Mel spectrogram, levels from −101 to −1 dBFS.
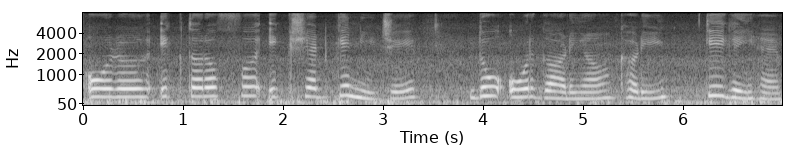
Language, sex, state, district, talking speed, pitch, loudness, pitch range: Hindi, female, Punjab, Kapurthala, 120 wpm, 265 Hz, -16 LUFS, 230-285 Hz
